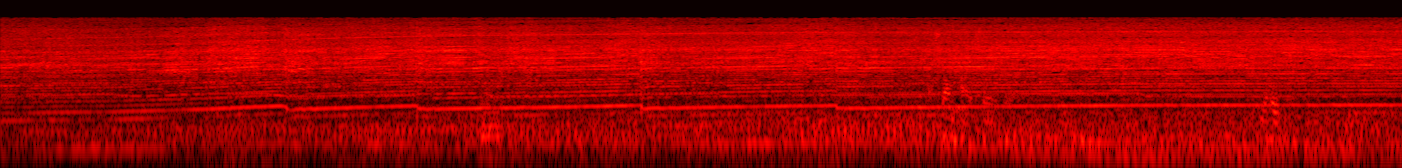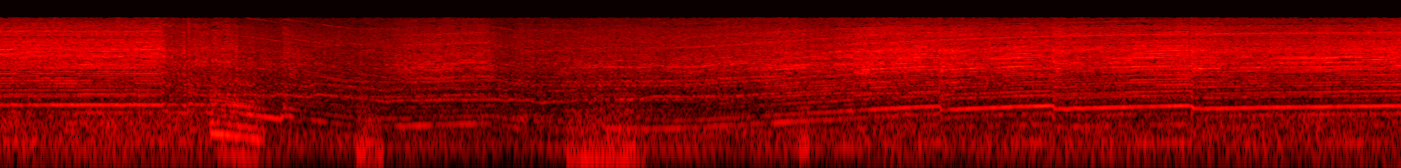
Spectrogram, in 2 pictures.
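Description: A racing car engine screams loudly, climbing through the gears.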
